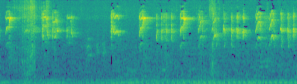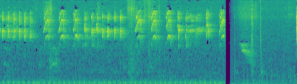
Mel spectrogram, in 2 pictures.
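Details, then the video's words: Long-tailed Shrike chattering in response to sound from a phone, giving quieter clustered scratchy high notes and short buzzy phrases over a steady low hum, ending with a brief pause and a falling note. "Burung pentet cerewet dengar suara hp"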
